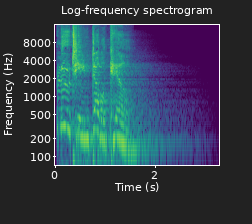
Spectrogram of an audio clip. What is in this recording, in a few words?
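On Champion Double Kill blue female, en US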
